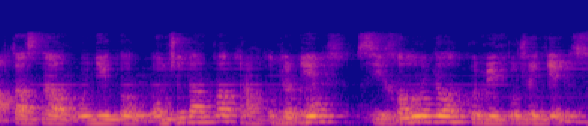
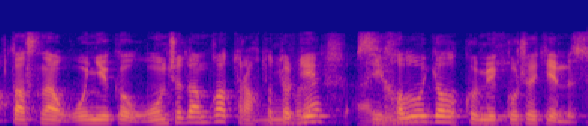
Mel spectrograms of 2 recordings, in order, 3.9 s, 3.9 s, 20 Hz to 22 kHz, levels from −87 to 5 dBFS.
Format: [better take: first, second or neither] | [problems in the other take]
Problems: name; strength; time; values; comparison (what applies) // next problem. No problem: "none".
second | noise reduction (neural separator model SepFormer DNS4)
